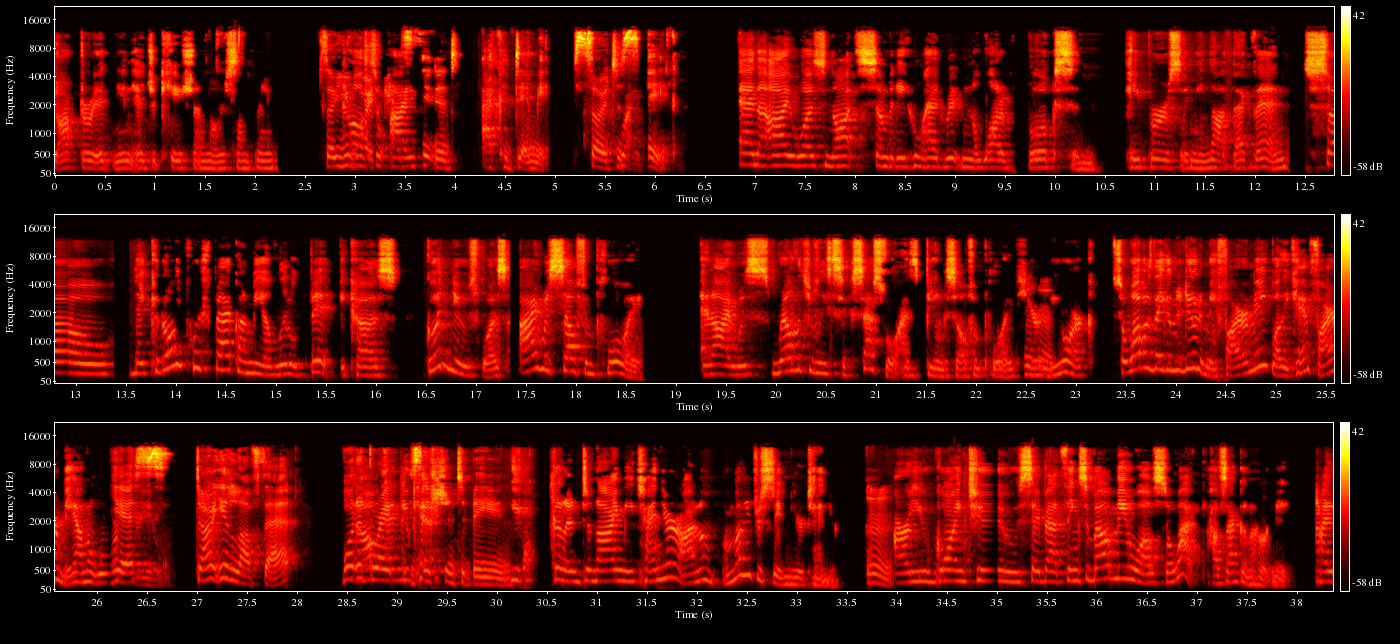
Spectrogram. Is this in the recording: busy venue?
no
